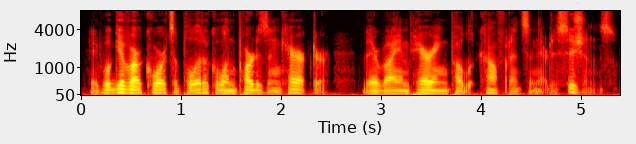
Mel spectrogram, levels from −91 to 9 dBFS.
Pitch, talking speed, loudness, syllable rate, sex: 95 Hz, 190 wpm, -22 LUFS, 6.9 syllables/s, male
